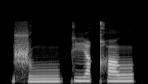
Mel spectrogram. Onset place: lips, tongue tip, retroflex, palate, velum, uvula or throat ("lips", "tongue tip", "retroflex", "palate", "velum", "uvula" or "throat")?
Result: retroflex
